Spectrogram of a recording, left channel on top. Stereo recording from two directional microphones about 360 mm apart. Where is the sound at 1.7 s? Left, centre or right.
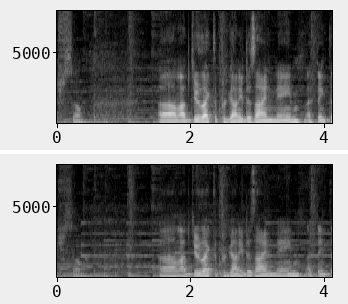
Centre.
